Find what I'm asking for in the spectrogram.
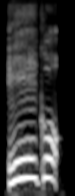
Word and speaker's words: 英語: 英語. – The English language. – 英語, 英語, rising on the second syllable, I.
